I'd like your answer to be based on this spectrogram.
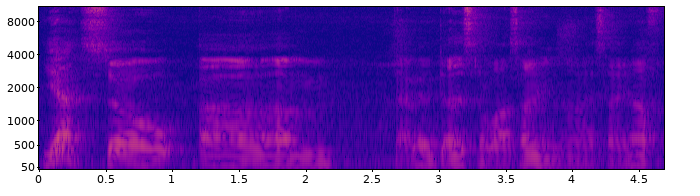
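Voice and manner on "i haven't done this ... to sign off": rushed, slurred mumble; words run together too fast; mumbled fast. Real, not acted. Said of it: "did not sound like English".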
